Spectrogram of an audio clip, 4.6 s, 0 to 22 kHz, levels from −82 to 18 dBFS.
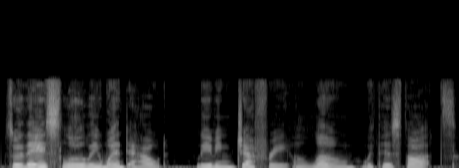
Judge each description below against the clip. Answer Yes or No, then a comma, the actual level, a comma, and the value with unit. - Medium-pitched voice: No, high, 215 Hz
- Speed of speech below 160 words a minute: Yes, average, 145 wpm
